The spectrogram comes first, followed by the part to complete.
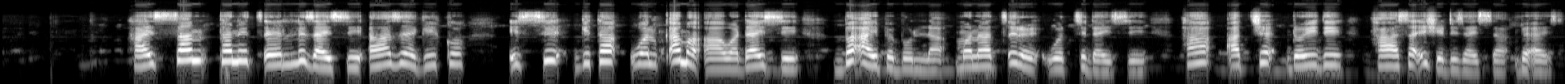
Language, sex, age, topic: Gamo, female, 25-35, government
